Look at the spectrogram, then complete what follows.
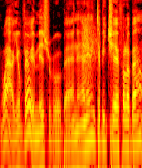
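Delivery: light, playful, sing-song teasing. Speaker answering another's gloomy remarks, teasing. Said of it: "I'm teasing".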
